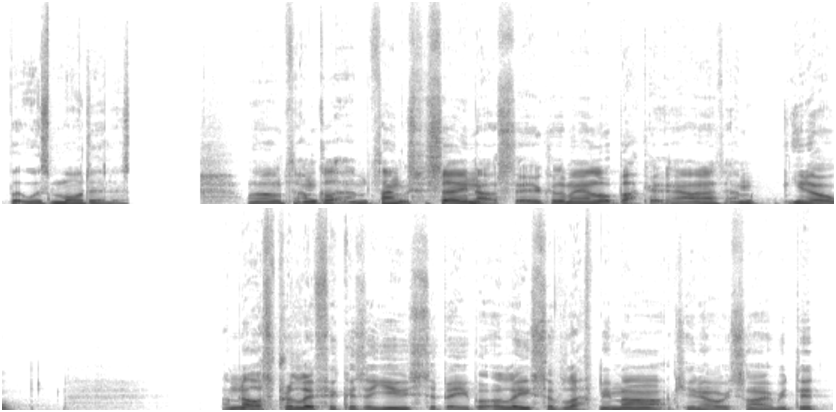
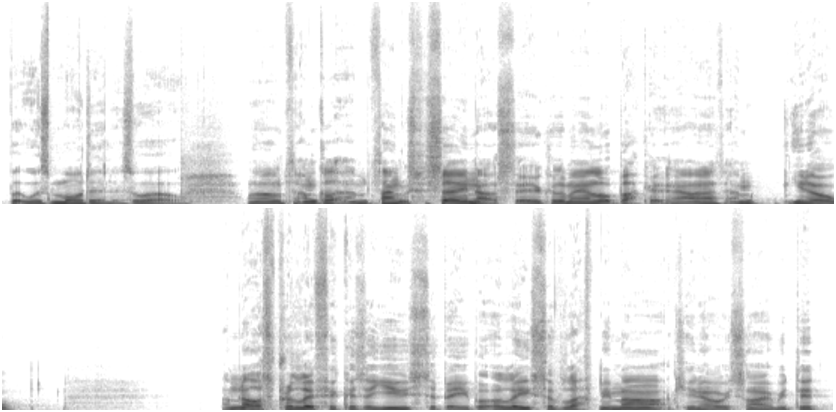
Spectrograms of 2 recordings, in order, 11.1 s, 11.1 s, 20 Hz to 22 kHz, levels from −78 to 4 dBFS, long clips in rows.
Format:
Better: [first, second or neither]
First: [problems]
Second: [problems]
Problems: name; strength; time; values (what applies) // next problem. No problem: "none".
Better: second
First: audio cutting out; at 1 s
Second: none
